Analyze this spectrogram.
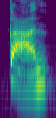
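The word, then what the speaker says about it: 干: Anh bạn Hán tự này có hai cách phát âm. Khi chúng ta phát âm là cản thành 4, nó có nghĩa là làm một việc gì đó. Còn khi chúng ta phát âm là can thành 1 thì nó có nghĩa là khô nhé.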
